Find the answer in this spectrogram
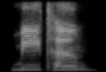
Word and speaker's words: methane: các bạn mercury methane methane methan đây là khí metan đó các bạn nha tiếng Việt mình gọi là khí metan nhưng tiếng Anh đọc là methan methan đây là một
